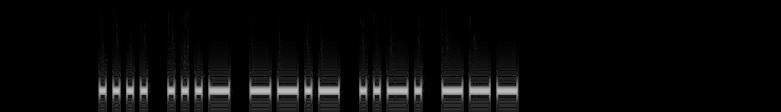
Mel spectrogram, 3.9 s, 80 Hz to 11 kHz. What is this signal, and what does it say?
Morse code, heard as a keyed tone, about 36 wpm, 700 Hz. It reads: HVQFO
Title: Code Groups - 5 Letters - 35wpm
